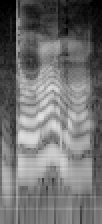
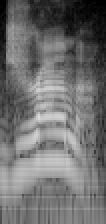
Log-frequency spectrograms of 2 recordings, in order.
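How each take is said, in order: First: The first sound is a clear, plain D. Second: The first sound is close to a J. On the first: The speaker calls it wrong. "don't say drama" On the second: The speaker calls it right. "This D is almost like a J sound again"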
